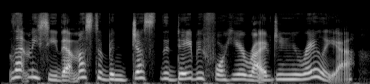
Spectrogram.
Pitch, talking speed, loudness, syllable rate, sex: 240 Hz, 245 wpm, -19 LUFS, 6.3 syllables/s, female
